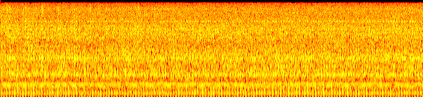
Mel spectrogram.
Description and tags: Airplane/Tank Engine Sound
This here is the sound of either a tank or aircraft engine I recorded for the game Aces High II.
aircraft, engine, tank, vehicle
